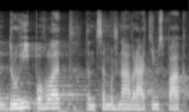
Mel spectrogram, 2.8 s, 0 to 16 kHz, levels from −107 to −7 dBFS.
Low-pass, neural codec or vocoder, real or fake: 10.8 kHz; none; real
